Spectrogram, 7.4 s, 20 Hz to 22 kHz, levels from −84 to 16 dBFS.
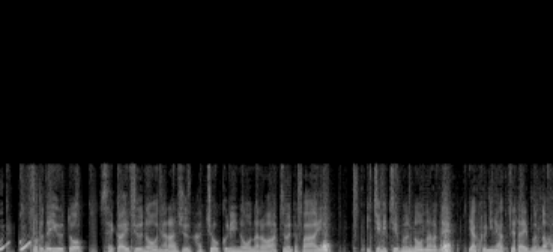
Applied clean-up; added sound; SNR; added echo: neural mask model RNNoise.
